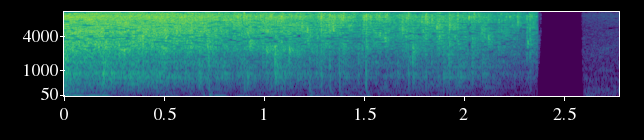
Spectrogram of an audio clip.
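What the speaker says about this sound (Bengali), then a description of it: "এই যে বেগুনগুলো দিয়ে দিচ্ছি কড়াইতে ভাজার জন্য" Eggplant pieces dropped into hot oil in a wok sizzle loudly and hiss close up for about two seconds, then cut off abruptly.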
